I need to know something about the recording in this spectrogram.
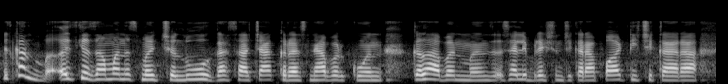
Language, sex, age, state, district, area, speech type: Kashmiri, female, 30-45, Jammu and Kashmir, Baramulla, rural, spontaneous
